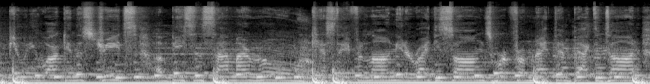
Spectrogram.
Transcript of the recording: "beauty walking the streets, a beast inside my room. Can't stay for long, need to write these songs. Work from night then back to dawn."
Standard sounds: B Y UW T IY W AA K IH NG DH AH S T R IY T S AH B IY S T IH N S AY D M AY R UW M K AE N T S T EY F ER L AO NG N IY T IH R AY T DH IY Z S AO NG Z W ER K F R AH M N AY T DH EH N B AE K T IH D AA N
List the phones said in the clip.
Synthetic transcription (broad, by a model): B Y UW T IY W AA K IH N DH AH S T R IY T S AH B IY S IH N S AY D M AY R UW M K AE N S T EY F ER L AO NG N IY T IH R AY T DH IY Z S AO NG Z W ER K F R AH M N AY T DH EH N B AE K T IH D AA N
